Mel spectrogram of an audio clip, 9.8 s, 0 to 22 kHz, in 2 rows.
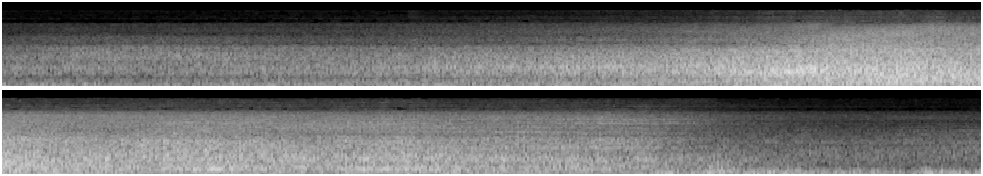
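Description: EU07 electric locomotive and its passenger coaches passing close by: the rumble of the train on the rails grows to its loudest as the locomotive goes past about four seconds in, carries on as the coaches roll by, then drops away near the end.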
